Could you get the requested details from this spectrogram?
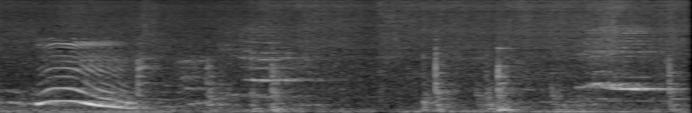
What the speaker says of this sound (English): I'm gonna let it nicely fry itself, cook itself.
